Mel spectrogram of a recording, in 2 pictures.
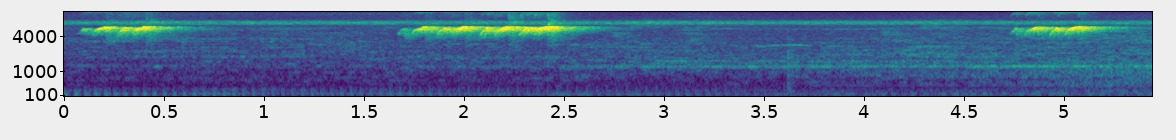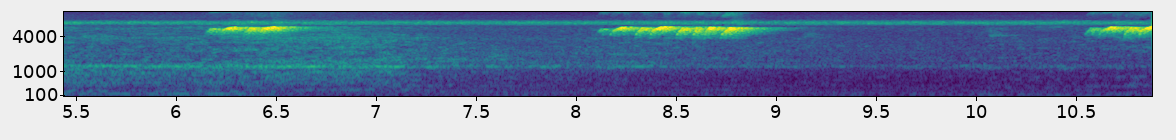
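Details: Pied bushchat singing actively: short bright chattering bursts roughly every two seconds, high and slightly descending, with quiet gaps between phrases over a steady high electronic hum.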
